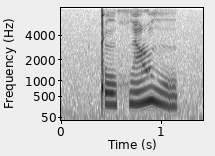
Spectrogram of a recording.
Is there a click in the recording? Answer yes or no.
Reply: yes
